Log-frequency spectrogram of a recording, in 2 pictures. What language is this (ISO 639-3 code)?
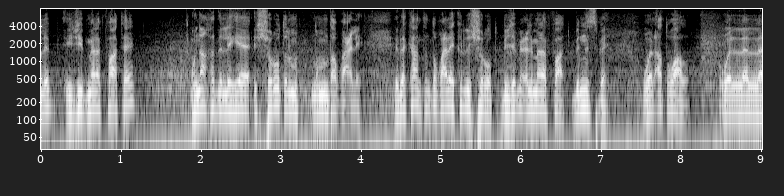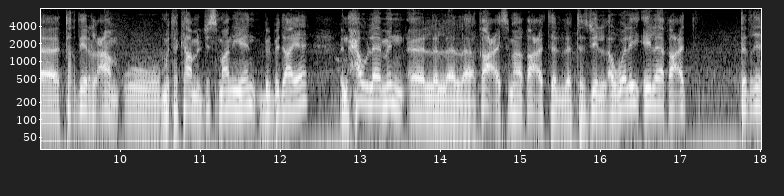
ara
